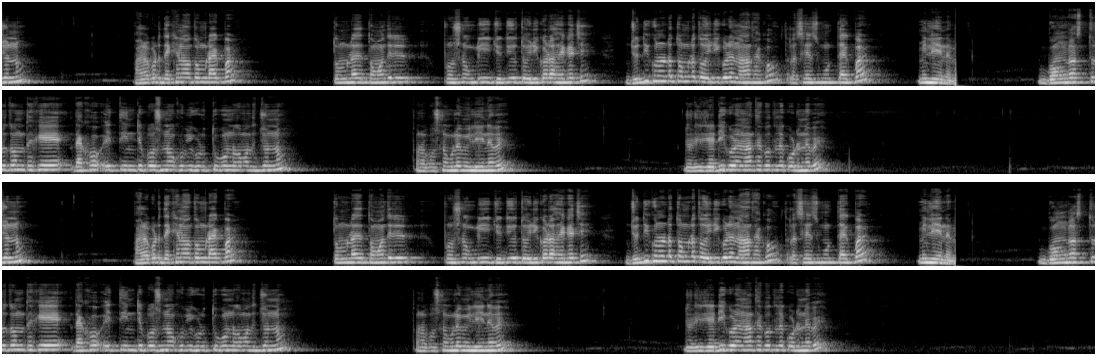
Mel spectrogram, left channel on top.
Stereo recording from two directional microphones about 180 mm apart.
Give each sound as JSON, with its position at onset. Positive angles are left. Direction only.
{"t": 0.0, "sound": "a sound", "side_deg": -15}
{"t": 3.2, "sound": "a man's voice", "side_deg": -15}
{"t": 10.3, "sound": "a man's voice", "side_deg": 15}
{"t": 15.0, "sound": "a man's voice", "side_deg": 15}
{"t": 17.7, "sound": "a man's voice", "side_deg": 15}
